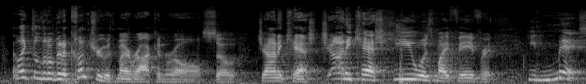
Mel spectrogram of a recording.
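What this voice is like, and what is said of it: Usual voice. Nothing is said of it.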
